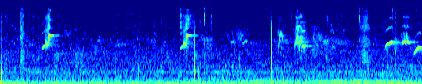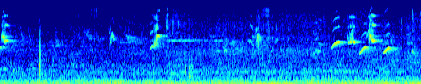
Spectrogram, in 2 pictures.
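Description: Small birds chirping: short, sharp, high calls that drop in pitch, repeating every second or two, over a steady low background rumble.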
